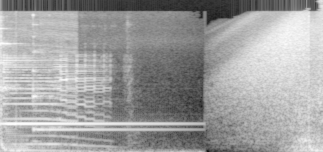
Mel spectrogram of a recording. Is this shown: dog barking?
no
